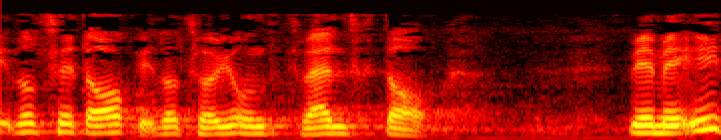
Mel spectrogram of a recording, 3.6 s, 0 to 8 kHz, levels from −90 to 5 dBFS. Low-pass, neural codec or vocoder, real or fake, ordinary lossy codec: 7.2 kHz; none; real; MP3, 24 kbps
